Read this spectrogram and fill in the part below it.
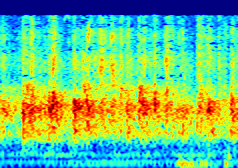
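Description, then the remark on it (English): Many hands clapping together in a steady, dense patter, a church audience clapping during a service, with a faint low murmur underneath. “We're gonna clap God all service.”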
